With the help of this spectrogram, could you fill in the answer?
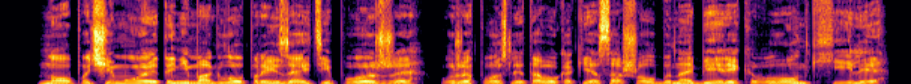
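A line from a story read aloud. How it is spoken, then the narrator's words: Moaning dwarf. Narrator (Russian): простонал карлик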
